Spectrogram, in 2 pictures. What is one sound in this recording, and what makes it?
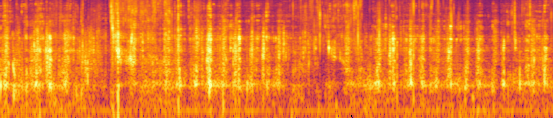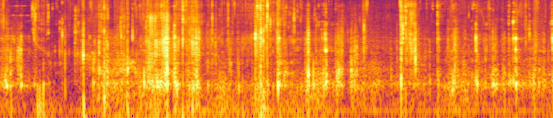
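A rice paper roll crinkles and squishes between fingers.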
